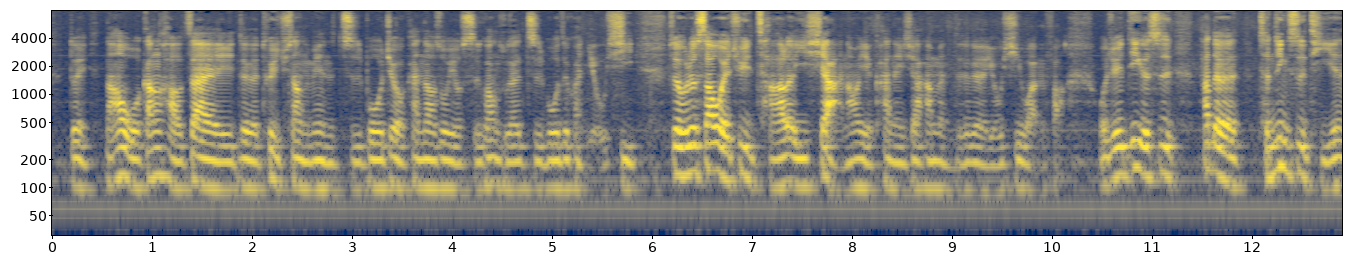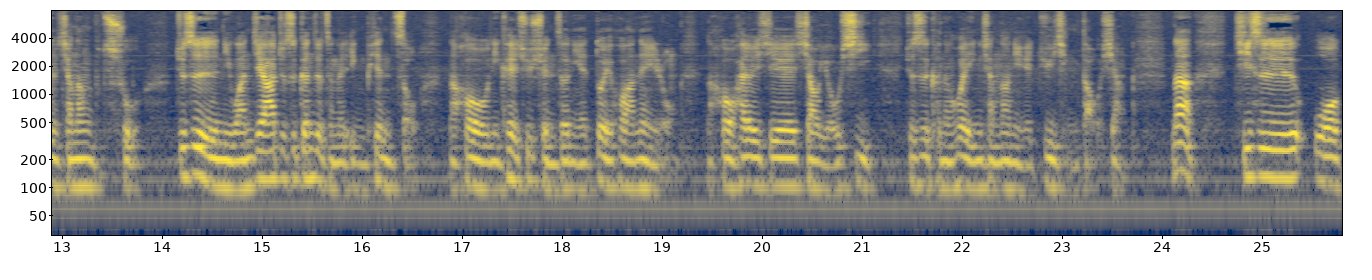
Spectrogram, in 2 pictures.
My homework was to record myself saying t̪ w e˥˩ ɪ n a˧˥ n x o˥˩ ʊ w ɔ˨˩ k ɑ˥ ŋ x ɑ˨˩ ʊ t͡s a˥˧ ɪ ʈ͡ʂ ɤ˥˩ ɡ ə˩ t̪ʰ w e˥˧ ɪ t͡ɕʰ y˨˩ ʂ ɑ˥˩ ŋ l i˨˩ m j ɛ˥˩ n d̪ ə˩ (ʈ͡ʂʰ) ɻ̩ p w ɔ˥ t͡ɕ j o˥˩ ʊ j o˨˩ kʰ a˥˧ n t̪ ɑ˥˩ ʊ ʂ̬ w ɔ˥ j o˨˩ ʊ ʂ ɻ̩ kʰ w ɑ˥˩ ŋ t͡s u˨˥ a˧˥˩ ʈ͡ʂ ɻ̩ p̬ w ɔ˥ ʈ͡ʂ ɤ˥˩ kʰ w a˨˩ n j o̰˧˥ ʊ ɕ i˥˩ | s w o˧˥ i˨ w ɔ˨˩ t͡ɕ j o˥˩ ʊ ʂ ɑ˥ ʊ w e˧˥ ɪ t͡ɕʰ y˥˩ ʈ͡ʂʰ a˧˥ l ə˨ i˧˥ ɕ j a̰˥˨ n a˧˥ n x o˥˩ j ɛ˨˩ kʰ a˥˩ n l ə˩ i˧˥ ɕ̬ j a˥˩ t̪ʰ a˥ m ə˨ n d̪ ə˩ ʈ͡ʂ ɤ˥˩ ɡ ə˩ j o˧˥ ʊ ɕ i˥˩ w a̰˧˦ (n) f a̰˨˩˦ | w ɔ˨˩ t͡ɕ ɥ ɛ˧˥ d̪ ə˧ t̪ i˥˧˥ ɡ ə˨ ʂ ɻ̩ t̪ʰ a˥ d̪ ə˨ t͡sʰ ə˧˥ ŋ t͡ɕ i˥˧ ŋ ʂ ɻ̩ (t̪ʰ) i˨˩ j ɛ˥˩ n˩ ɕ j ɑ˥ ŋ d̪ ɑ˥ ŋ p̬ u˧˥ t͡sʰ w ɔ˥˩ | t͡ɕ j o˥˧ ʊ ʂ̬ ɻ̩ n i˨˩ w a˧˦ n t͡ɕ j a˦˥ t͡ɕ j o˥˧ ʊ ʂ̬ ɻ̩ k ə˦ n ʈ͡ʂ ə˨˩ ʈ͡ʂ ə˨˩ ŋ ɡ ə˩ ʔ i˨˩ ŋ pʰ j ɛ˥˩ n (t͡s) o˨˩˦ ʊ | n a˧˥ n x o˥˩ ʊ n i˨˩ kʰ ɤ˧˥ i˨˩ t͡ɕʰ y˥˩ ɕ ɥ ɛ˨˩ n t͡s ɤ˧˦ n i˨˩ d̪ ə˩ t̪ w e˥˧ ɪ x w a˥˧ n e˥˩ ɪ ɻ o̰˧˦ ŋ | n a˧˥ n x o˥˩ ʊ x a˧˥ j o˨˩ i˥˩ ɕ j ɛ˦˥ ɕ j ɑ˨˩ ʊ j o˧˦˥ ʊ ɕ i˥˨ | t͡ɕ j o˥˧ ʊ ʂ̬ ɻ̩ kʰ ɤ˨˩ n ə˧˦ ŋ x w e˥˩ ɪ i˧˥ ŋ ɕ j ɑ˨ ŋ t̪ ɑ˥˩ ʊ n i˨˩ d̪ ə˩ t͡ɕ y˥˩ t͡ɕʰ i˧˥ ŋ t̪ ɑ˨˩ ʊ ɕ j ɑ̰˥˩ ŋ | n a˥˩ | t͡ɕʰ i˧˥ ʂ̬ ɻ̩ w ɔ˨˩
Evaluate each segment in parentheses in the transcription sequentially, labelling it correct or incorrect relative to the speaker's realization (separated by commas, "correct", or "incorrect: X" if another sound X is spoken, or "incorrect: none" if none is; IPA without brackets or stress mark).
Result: incorrect: ʈ͡ʂ, correct, correct, correct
